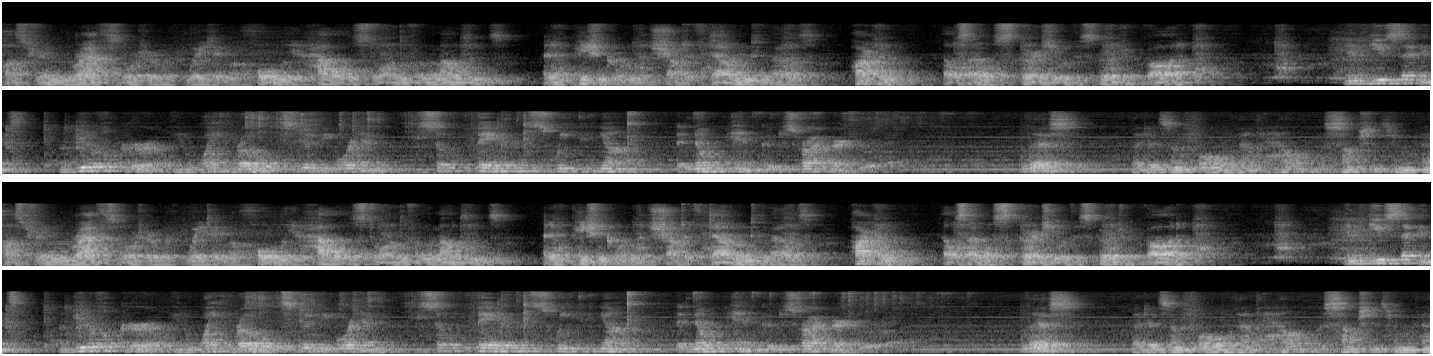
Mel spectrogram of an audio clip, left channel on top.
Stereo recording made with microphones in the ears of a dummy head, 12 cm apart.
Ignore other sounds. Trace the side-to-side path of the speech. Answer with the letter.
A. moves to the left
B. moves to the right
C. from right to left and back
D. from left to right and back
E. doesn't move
C.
